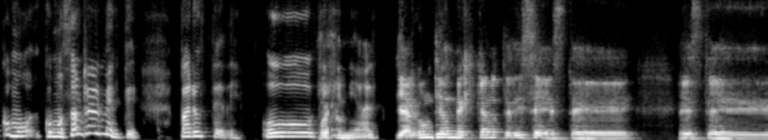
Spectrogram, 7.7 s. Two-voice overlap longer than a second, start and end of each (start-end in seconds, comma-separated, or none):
none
